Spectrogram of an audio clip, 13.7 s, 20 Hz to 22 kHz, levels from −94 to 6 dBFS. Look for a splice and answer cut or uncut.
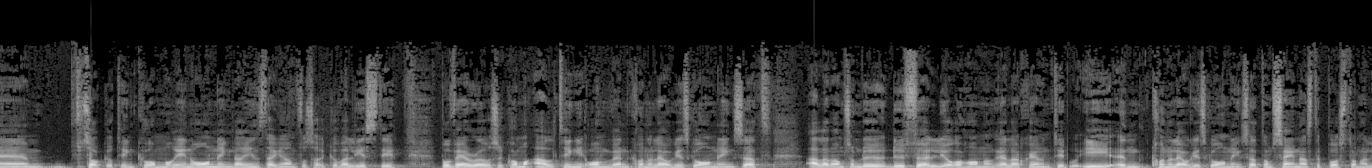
cut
